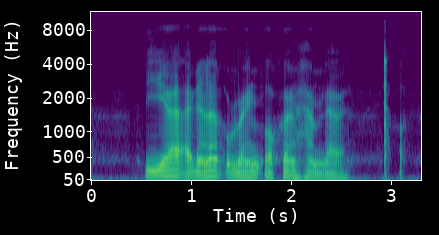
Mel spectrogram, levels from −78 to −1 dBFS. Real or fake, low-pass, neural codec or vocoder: fake; 9.9 kHz; autoencoder, 22.05 kHz, a latent of 192 numbers a frame, VITS, trained on many speakers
